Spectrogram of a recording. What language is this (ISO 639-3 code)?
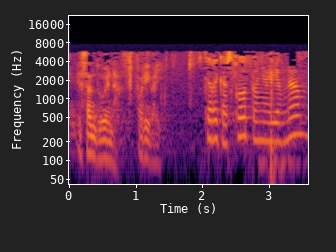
eus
